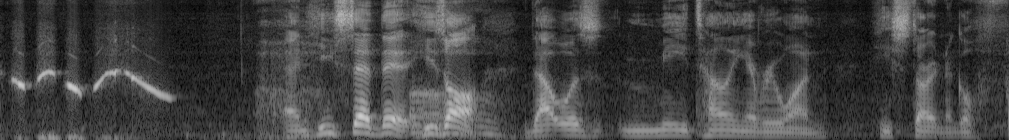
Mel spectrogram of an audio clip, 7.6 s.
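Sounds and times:
person whistling a bird-like call: 0.0 - 1.4
speech: 2.2 - 7.5.

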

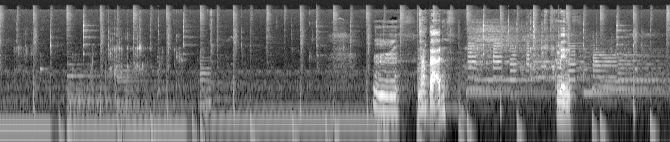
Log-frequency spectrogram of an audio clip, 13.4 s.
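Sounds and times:
steady low hum: 0.0 - 8.3
person sipping a cocktail: 2.1 - 3.7
speech: 7.4 - 9.1, 11.1 - 11.5.

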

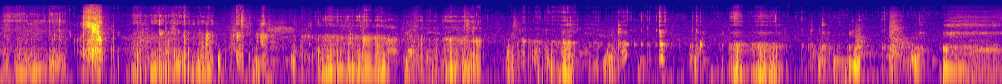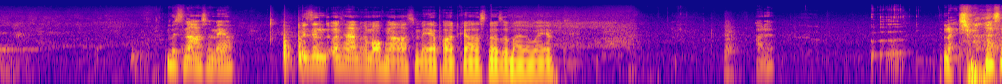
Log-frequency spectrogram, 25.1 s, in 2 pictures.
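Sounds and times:
water glugging as it is poured: 1.4 - 12.1
speech: 14.7 - 15.6, 16.3 - 19.6, 24.3 - 25.0.

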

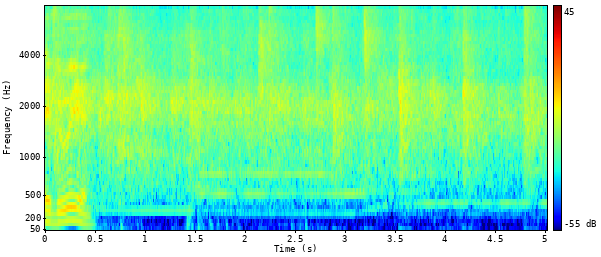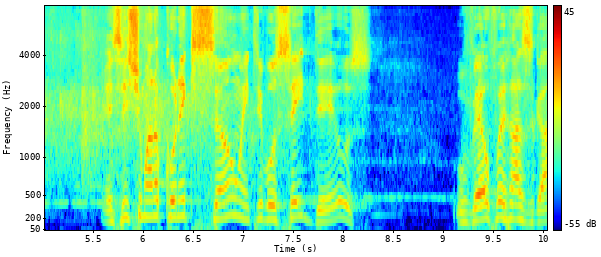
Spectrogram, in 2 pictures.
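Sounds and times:
speech: 0.0 - 0.6, 5.6 - 8.3, 9.1 - 10.0
audience applauding: 0.0 - 7.7
sustained organ or keyboard tones: 0.0 - 8.4.

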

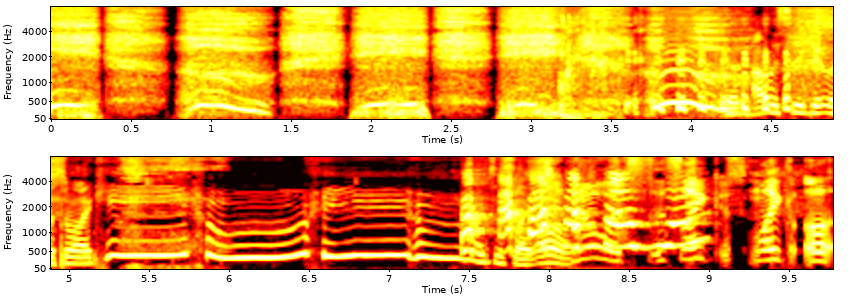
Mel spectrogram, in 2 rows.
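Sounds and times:
voice imitating Lamaze breathing: 0.0 - 5.9
laughter: 3.2 - 5.8, 7.2 - 9.2
speech: 4.4 - 9.7.

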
